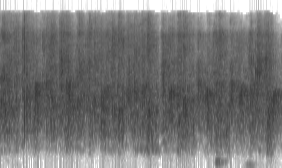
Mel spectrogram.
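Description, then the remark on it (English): A crowd applauds a helper who ran tech setup and a third camera, clapping together in a dense, steady burst of applause, many overlapping hand claps forming a bright wash of noise that holds level for a couple of seconds. “So can we give him a round of applause?”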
